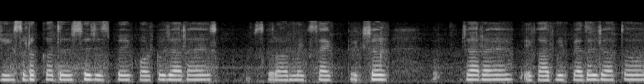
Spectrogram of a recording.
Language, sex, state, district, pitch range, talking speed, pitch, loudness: Hindi, female, Chhattisgarh, Rajnandgaon, 210-220 Hz, 240 wpm, 215 Hz, -18 LUFS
